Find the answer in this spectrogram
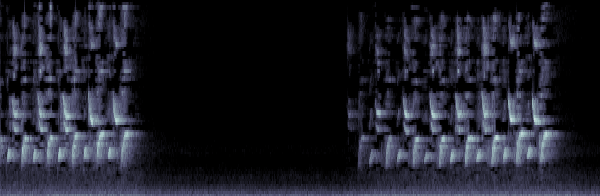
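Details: European goldfinch singing the authentic Widani Marrakchi style used for teaching young birds to sing, two quick, metallic, high-pitched twittering phrases with a two-second silence between.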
